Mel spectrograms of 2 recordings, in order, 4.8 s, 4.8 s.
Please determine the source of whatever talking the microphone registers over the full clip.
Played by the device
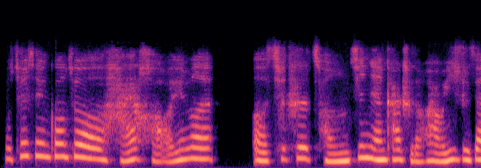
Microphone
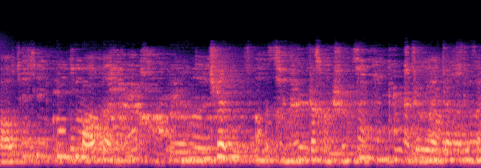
both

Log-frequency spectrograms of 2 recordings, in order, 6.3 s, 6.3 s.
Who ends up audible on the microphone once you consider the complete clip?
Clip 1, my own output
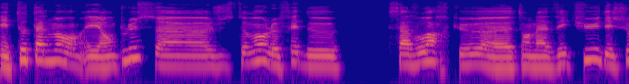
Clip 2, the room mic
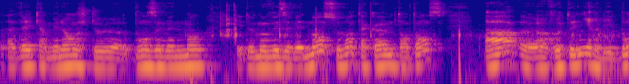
user only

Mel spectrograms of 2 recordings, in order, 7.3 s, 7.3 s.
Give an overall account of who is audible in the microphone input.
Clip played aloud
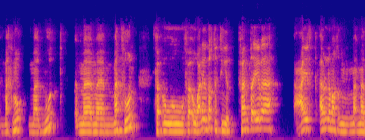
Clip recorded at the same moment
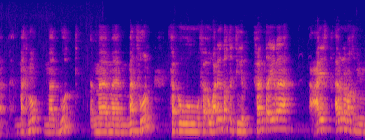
echo only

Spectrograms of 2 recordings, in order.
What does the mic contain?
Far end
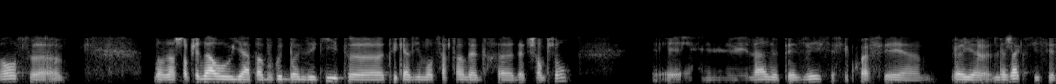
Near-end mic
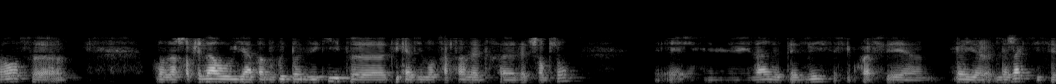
echo only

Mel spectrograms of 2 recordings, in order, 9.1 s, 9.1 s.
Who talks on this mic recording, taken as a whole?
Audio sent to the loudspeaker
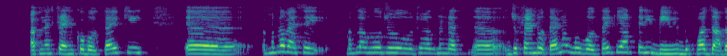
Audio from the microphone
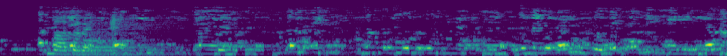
both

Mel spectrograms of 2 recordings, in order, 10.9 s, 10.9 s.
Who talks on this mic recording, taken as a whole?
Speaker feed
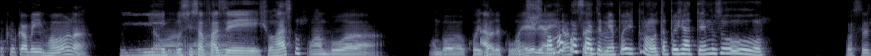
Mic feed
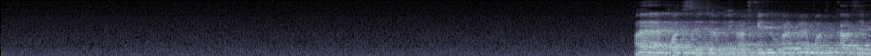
user only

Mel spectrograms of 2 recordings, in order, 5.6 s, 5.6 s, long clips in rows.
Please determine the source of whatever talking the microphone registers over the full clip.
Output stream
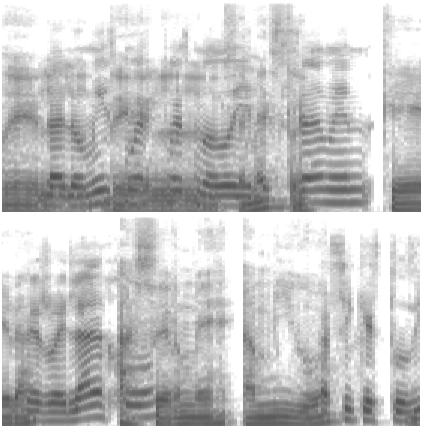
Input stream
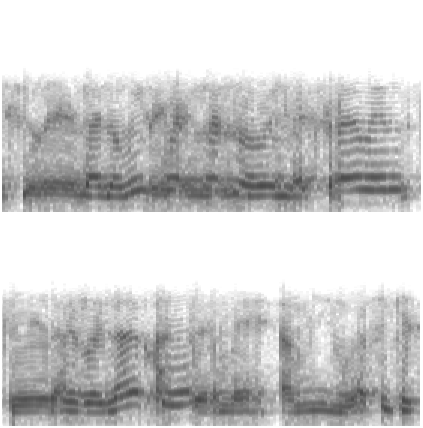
echo only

